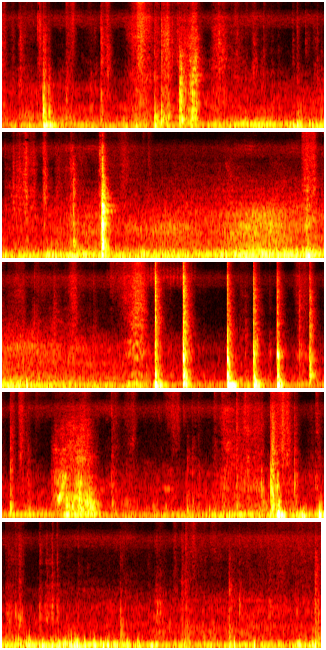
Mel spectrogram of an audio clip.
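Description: Handling knocks and sharp clicks as a mesh grille cover is fitted and pressed onto a particleboard speaker cabinet. A single loud click comes about eight seconds in, a quick run of about six clicks follows around the middle, and one more loud click comes near the end.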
